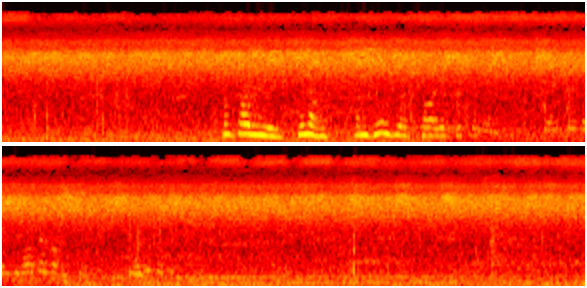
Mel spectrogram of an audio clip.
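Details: Cicadas droning on a summer forest trail in Seoul, Korea: a steady high electric buzz runs throughout while a human voice speaks briefly in the middle, then fades, leaving the unbroken chorus.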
